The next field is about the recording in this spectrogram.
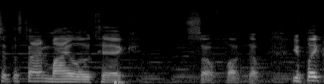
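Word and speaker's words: Milotic: I remember how to pronounce it this time. Milo Tick.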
